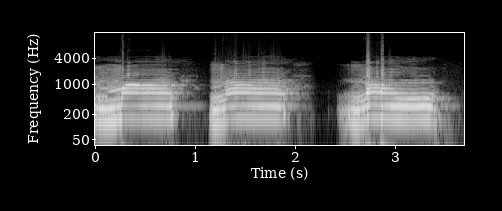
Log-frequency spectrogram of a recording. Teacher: अब ऐसी ध्वनियां भी होती है जो हम मुंह बंद रखते हैं और नाक से आवाज निकालते हैं, जिसे नेजल ध्वनियां कहा जाती है, नासिक के कहा जाता है।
